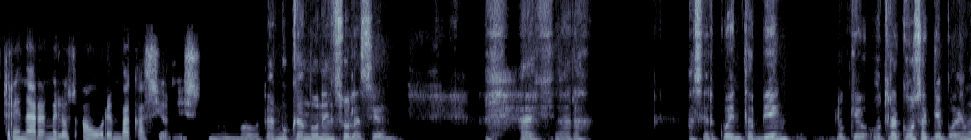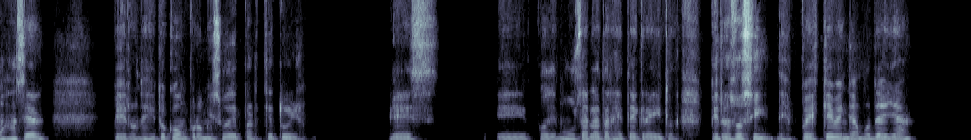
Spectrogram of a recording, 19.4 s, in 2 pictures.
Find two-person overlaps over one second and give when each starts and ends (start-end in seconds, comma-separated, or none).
none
